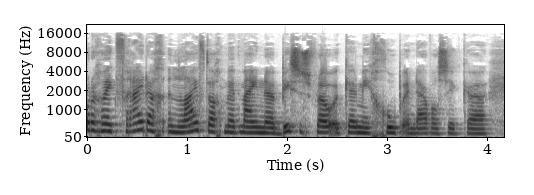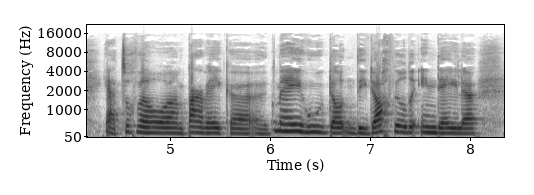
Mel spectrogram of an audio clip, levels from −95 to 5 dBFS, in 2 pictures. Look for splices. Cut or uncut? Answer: cut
